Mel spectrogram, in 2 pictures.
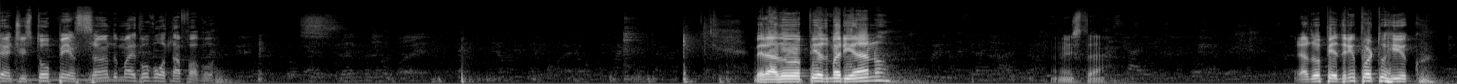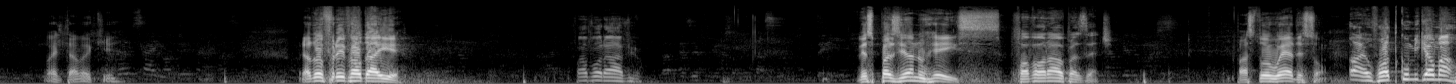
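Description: An older man speaks forcefully into a microphone in short bursts with pauses.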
